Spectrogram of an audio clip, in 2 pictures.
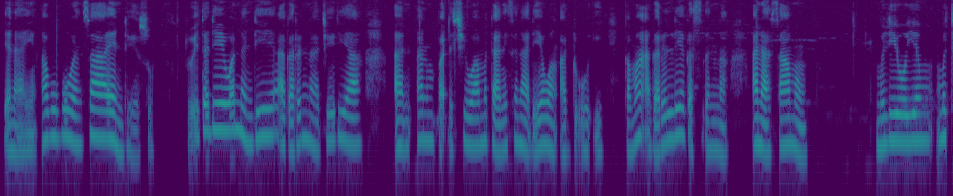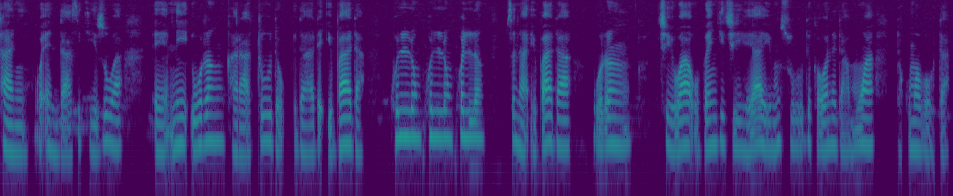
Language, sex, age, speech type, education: Hausa, female, 46-60, spontaneous, tertiary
